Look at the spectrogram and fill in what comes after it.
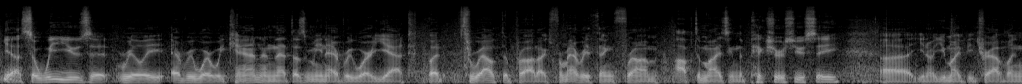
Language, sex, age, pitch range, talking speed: English, male, 40-59, 75-90 Hz, 205 wpm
